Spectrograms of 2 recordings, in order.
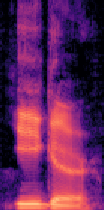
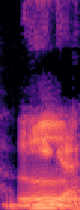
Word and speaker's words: Giger: I think it's Giger, but Giger?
